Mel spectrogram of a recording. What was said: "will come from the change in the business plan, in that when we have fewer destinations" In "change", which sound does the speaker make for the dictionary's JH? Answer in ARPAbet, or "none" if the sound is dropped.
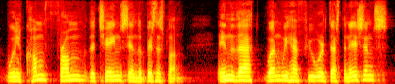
Z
